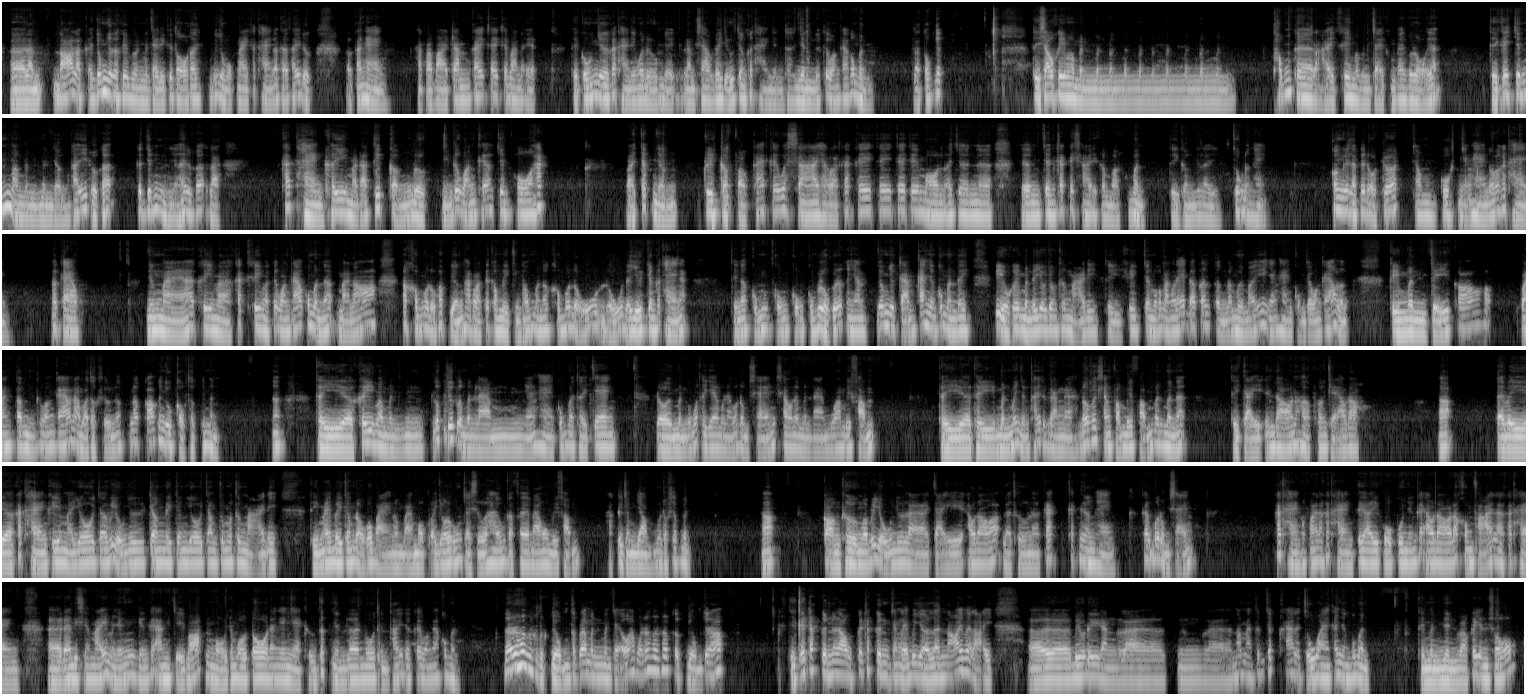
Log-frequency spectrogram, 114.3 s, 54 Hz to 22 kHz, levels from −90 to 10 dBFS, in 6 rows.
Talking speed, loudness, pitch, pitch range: 275 wpm, -20 LUFS, 120 Hz, 110-135 Hz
